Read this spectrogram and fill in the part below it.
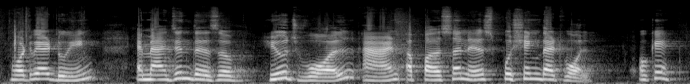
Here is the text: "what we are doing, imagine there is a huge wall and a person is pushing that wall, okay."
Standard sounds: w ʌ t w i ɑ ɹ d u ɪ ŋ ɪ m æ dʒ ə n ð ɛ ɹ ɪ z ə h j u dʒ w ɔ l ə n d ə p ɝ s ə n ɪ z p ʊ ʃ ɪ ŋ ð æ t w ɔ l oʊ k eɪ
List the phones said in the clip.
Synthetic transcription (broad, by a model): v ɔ t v i ɑ ɹ d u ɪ ŋ ɪ m æ dʒ ə n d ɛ ɹ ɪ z ə h j u dʒ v ɔ l ə n d ə p ɝ s ə n ɪ z p ʊ ʃ ɪ ŋ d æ t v ɔ l oʊ k eɪ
